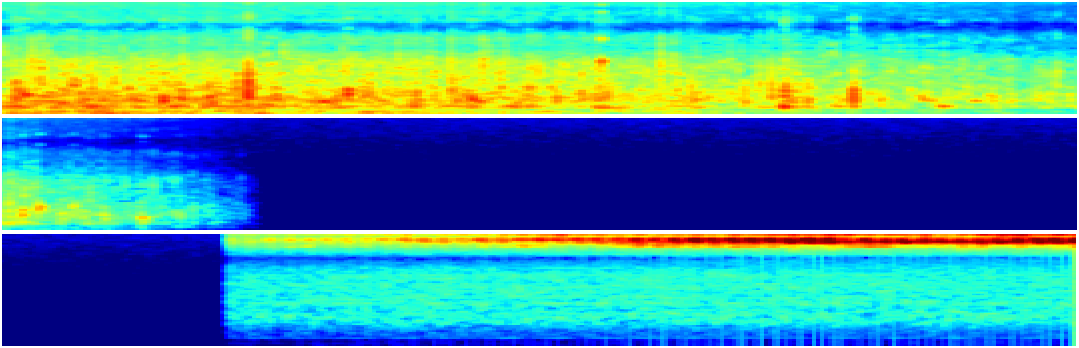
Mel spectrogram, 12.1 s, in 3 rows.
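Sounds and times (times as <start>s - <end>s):
water: 0.0s - 4.9s
cicadas: 8.9s - 12.0s.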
